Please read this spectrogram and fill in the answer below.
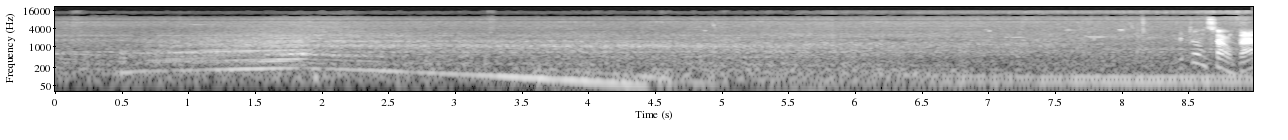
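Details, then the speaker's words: White Honda S2000 with new customer-supplied HKS exhaust, adjusted to fit, heard from outside on drive-by: rising then falling note, smooth, no boomy drone; healthy exhaust. "out here I like it doesn't sound like it drones"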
